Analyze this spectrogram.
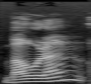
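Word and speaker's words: bodhrán: Plurinamban es el nombre de este grupo y ellas son Kathy Jordan, cantante y tañedora de Bowran, o Bodran, como se escribe y solemos decir habitualmente, ese pandero irlandés, Claudia Schwaff, que es una violinista austriaca, e Irene Buckley, que se ocupa de electrónicas, teclas y también coros.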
